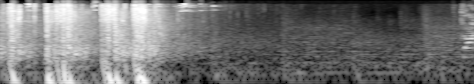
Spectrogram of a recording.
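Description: Gunfire from shooting enemies in a tactical video game comes as a few rapid, loud, close bursts of shots over about two seconds, then fades to a quiet background hum.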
